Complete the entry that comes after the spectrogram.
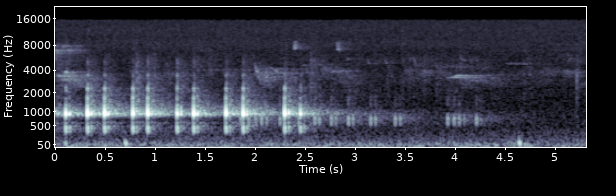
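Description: A bird's call: a quick series of short, loud, evenly pitched notes that slows and fades away over about three seconds.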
